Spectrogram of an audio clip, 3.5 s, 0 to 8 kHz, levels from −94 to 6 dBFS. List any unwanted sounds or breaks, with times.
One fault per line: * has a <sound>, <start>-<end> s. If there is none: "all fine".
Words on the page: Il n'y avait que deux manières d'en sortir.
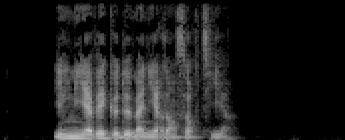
all fine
